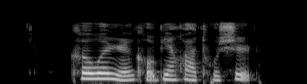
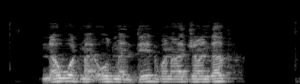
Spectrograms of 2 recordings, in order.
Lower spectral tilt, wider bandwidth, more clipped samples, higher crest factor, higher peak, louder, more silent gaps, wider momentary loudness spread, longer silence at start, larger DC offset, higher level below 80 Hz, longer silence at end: second, -4.5 dB/octave vs -7.5 dB/octave; about the same, 7.6 kHz vs 7.6 kHz; neither; about the same, 16 dB vs 18 dB; about the same, -4 dBFS vs -2 dBFS; about the same, -20 LUFS vs -20 LUFS; neither; first, 10 LU vs 5 LU; first, 0.75 s vs 0.4 s; neither; about the same, -58 dBFS vs -60 dBFS; about the same, 0.55 s vs 0.65 s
